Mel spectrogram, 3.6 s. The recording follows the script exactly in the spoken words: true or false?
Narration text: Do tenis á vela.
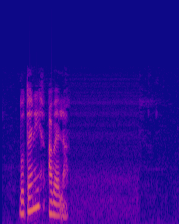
true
